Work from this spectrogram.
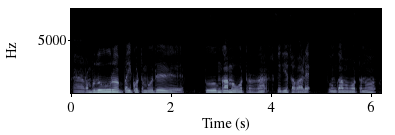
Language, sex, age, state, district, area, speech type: Tamil, male, 18-30, Tamil Nadu, Tiruppur, rural, spontaneous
